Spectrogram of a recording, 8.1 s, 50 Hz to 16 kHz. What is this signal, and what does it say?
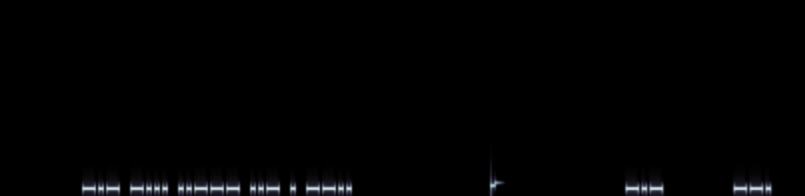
Morse code, heard as a keyed tone, about 31 wpm, spaced as for 23 wpm, 700 Hz. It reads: KB2UEZ KG
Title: USA Call Signs - 6 Characters - 6x Character Spacing - 30wpm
